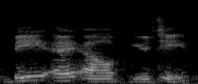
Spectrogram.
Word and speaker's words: balut: Sorry if I mispronounce this. Balut. Sounds familiar. B-A-L-U-T.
